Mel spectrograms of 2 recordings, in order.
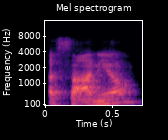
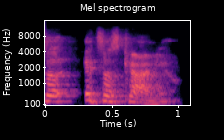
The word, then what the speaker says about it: Ascanio: All right, Asanio, is that how you pronounce it? It's Ascanio. It's Ascanio, but it's good.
